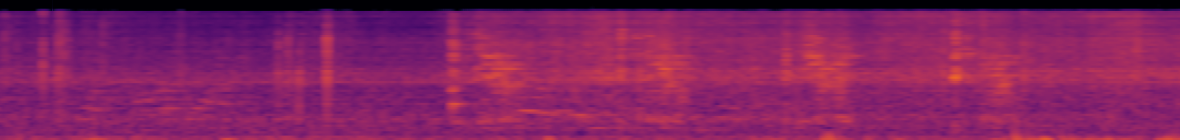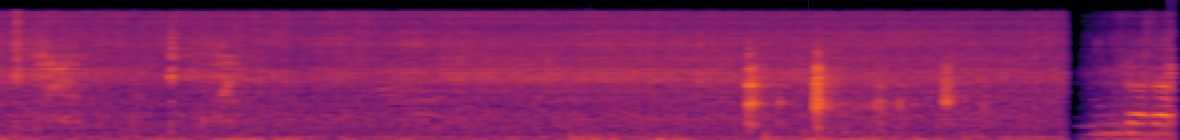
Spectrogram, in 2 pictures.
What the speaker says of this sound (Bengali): বেগুনটা দেখো আমার ভাজা হয়ে গেছে।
